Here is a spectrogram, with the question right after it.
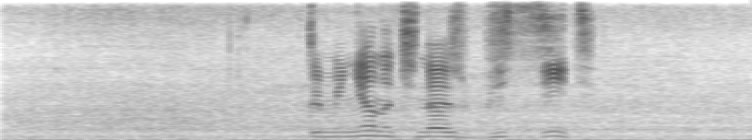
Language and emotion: Russian, angry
